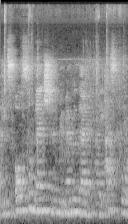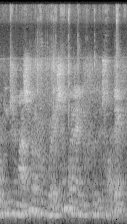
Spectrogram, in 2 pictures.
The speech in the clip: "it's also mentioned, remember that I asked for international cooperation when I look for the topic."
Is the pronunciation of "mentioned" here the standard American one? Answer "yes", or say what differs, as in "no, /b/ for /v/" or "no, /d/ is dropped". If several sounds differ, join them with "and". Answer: yes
